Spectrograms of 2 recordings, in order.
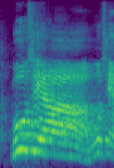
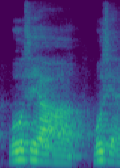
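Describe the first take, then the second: First: Loud, slow, much higher call of Moses' name; booming call. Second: Gentle call. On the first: Teacher booming God's call to Moses from the bush. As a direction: call out across the mountain, stretched and loud. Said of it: "이렇게 불렀을까?". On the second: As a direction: call 모세야 gently, drawn out. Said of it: "이렇게 부드럽게 부르셨을까?". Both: Shown as a demonstration.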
